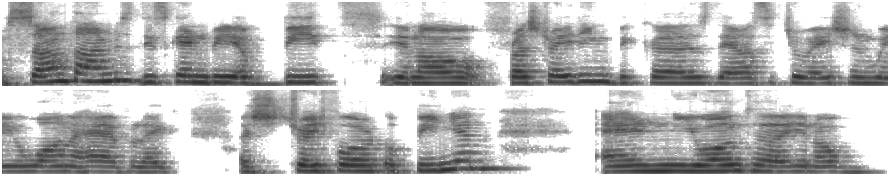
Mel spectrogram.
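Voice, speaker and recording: A woman with a Slovenian accent speaks in a casual interview at a medium pitch. Her delivery is halting and hesitant, as she feels her way toward each word. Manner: hesitant, halting, searching for words. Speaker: podcast guest, philosophy PhD student and stand-up comedian.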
